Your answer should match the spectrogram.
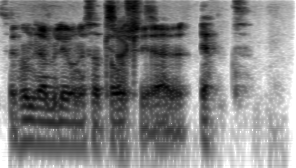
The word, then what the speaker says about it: satoshi: Satoshis är också populärt. – Satoshi, kanske. – Mm. Just det. Just det. Om pluralformen skulle följa de japanska grammatiska reglerna så ska det uttalas satoshi. Eller satoshisa.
